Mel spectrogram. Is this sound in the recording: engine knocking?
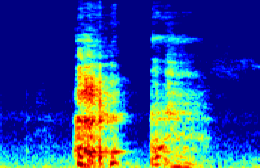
no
